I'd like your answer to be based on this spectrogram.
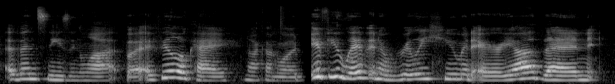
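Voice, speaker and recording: A woman's voice: medium pitch, lively intonation, normal speed, a little mellow. A young woman in her twenties from Ohio, stuffed up and sniffly from a cold, chatting casually through a craft product review in her bedroom. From Ohio, USA. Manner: chatty, rambling, upbeat. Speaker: craft channel host. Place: bedroom, indoors.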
